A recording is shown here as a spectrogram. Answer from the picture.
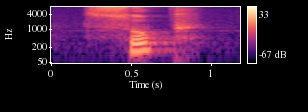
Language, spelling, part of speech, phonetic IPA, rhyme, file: Russian, суп, noun, [sup], -up, Ru-суп.ogg
- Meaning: soup (dish)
